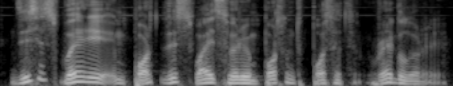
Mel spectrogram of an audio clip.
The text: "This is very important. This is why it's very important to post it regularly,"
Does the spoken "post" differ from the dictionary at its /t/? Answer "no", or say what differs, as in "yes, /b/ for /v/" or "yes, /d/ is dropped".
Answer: yes, /t/ is dropped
